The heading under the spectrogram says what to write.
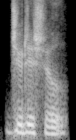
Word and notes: judicial: Indian

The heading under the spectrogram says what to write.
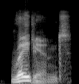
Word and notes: radiant: British English

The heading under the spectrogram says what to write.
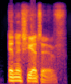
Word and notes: initiative: British English

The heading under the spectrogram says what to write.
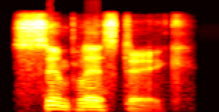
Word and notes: simplistic: British English

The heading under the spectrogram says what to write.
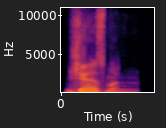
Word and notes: jazzman: British English

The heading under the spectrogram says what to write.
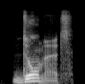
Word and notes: doormat: British English

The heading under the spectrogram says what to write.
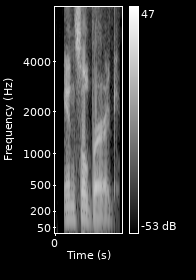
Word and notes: inselberg: American English

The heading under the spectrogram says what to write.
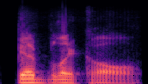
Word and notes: biblical: American English

